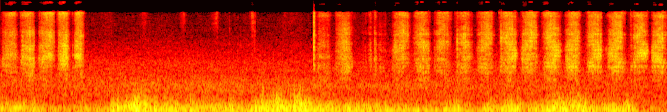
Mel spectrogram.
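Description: Rhythmic back-and-forth rasping as a mookaite flint point platform is ground with a grinder, close and steady with repeated strokes and brief pauses, no talking.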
